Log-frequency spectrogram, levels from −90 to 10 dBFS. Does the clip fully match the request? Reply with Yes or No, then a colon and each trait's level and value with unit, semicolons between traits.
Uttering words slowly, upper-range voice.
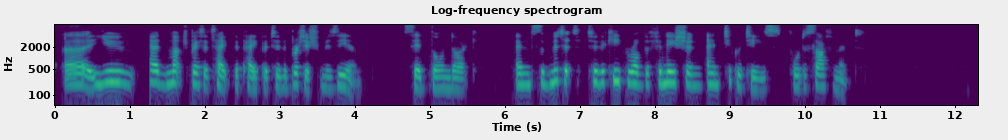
Yes: slow, 120 wpm; high, 195 Hz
